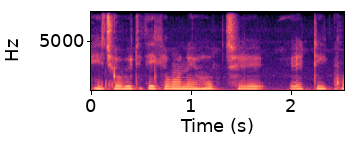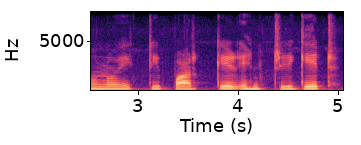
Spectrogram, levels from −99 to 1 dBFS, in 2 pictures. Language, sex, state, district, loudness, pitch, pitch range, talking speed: Bengali, female, West Bengal, Alipurduar, -19 LUFS, 215 Hz, 210-220 Hz, 145 wpm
